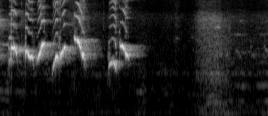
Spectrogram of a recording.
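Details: Greater green leafbird singing vigorously, used to provoke other leafbirds into singing: a fast run of warbled, slurred whistles rising and falling around high pitch, a shorter burst after, then a soft rustling noise.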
